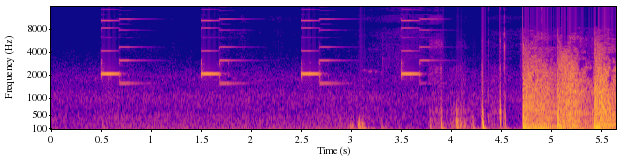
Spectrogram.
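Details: Samsung washer dryer with a dE error: the program won't start and the door lock doesn't lock; four short two-tone beeps about a second apart, then handling clatter, signal the door lock fault.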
